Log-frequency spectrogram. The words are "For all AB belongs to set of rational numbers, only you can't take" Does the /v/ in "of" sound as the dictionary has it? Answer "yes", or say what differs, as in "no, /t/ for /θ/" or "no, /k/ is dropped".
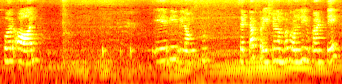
no, /p/ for /v/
